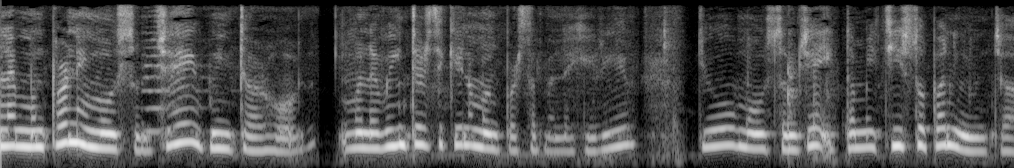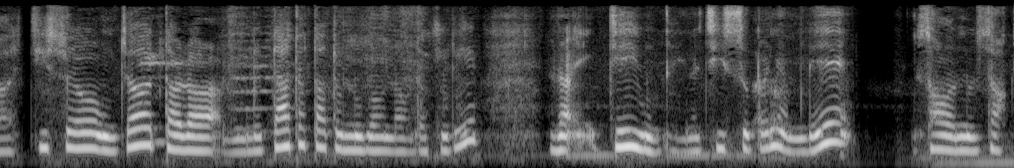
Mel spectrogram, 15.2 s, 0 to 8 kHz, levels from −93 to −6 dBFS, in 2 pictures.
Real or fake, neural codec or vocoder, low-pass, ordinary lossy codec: fake; autoencoder, 48 kHz, 128 numbers a frame, DAC-VAE, trained on Japanese speech; 7.2 kHz; MP3, 48 kbps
